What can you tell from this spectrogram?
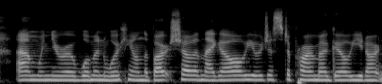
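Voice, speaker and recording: With a New Zealand accent, a woman speaks very fast at a medium pitch in a monotone, flat intonation. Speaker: marine marketing executive. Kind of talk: interview.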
